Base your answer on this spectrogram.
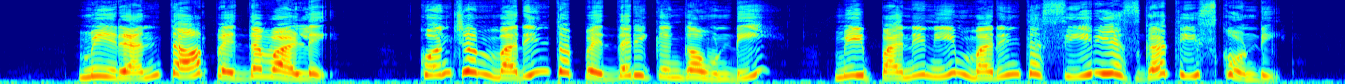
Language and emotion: Telugu, angry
